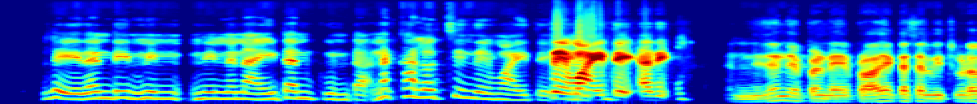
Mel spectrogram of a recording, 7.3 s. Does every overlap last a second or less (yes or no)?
yes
